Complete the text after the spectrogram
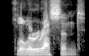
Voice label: "fluorescent", American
